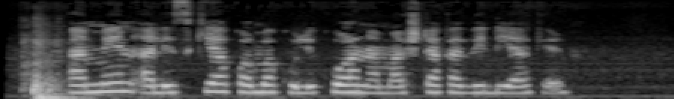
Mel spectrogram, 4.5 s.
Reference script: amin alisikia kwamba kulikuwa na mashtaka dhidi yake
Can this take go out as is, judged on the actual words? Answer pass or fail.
pass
